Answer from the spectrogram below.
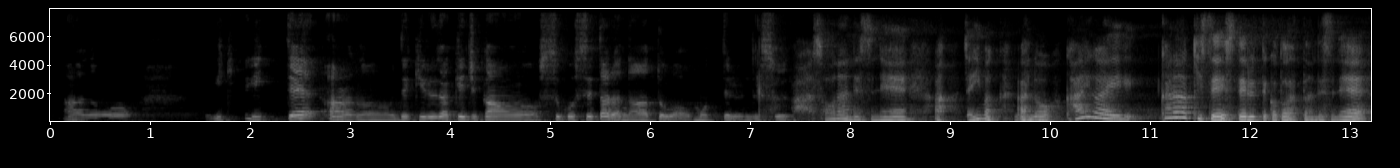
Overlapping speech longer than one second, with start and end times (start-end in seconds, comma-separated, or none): none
